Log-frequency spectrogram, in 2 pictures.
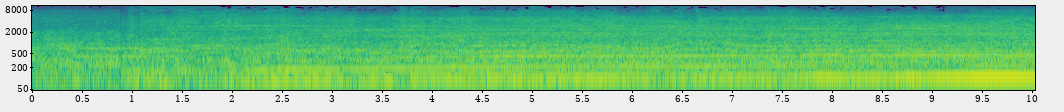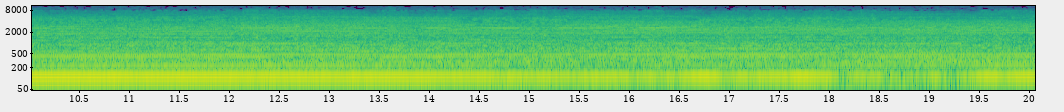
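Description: A small petrol engine drones steadily up close, growing louder.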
